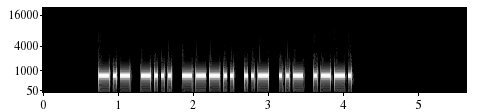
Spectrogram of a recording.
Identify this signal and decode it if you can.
Morse code, heard as a keyed tone, about 30 wpm, 700 Hz. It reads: KB8UUP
